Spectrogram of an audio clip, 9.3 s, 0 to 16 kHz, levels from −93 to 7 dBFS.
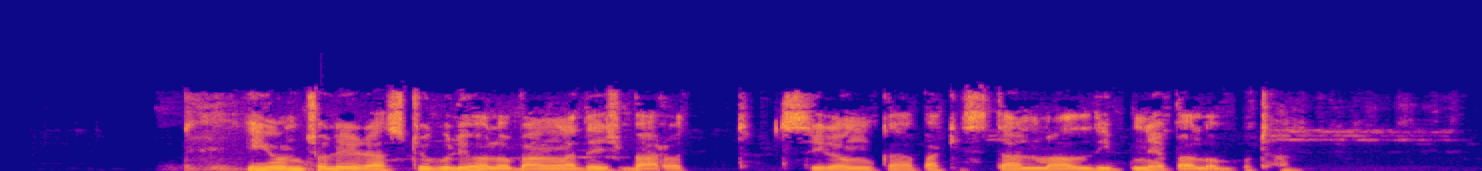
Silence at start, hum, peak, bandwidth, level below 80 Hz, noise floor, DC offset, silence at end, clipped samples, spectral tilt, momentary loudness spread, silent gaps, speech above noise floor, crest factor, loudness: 1.15 s; none; 0 dBFS; 8.2 kHz; -52 dBFS; -80 dBFS; under 0.1%; 0.95 s; under 0.1%; -5 dB/octave; 13 LU; none; 66 dB; 16 dB; -15 LUFS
